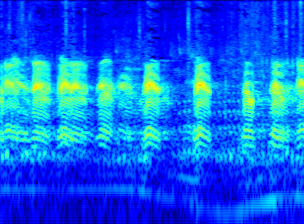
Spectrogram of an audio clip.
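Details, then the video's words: Indian bullfrogs, bright yellow, calling in Malkangiri, Odisha: loud, separate bleating croaks, each a short harmonic burst of under half a second, spaced irregularly about every half to one second. "Rare Yellow Frog's Wonderful Indian Bullfrogs Video ||Frog's Sounds"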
